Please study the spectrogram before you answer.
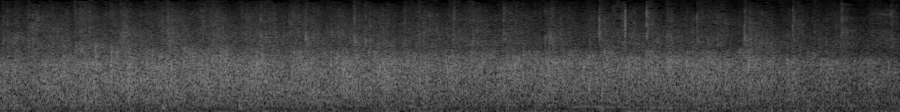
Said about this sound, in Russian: Аплодисменты, пожалуйста.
